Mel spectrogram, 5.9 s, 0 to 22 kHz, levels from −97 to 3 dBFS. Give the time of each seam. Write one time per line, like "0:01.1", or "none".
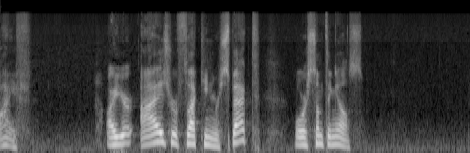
0:01.2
